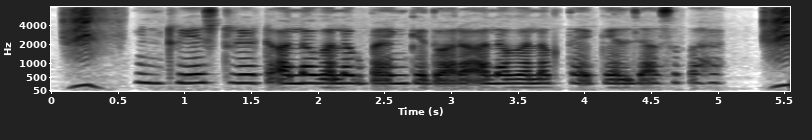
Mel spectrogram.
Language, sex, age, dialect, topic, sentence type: Magahi, female, 18-24, Central/Standard, banking, statement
